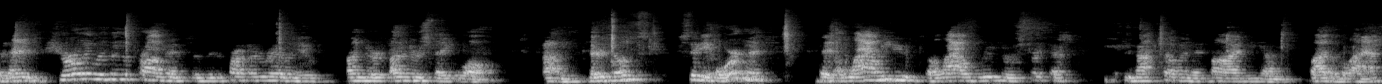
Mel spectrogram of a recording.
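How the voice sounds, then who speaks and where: Audible room echo surrounds a man whose fairly high pitch moves with ordinary variation. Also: moderate pace. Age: 60s. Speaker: business owner appealing at a public zoning hearing. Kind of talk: public comment at a zoning appeals meeting. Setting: city board meeting. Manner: halting, with many repetitions.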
